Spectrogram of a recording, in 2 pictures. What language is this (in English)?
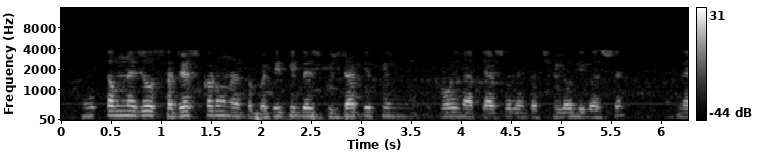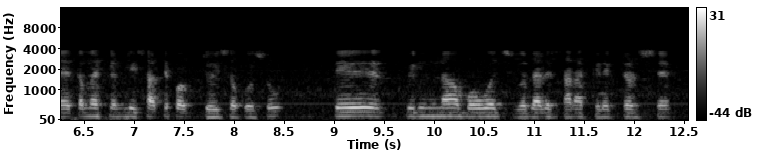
Gujarati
